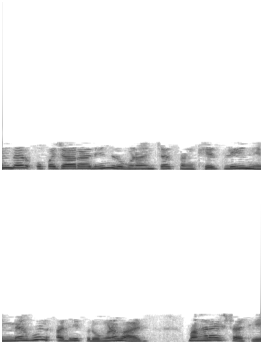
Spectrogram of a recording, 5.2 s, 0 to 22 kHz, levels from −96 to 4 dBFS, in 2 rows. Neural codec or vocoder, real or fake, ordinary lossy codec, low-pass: none; real; MP3, 32 kbps; 3.6 kHz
